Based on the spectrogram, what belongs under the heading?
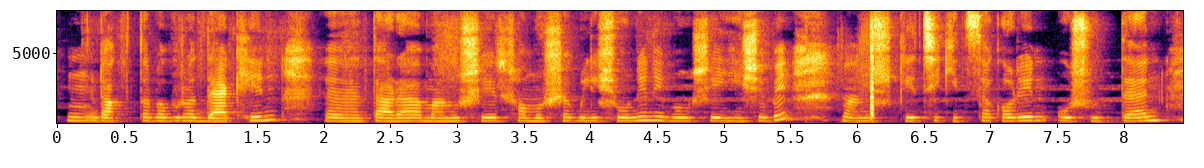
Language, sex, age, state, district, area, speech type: Bengali, female, 18-30, West Bengal, Purulia, urban, spontaneous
